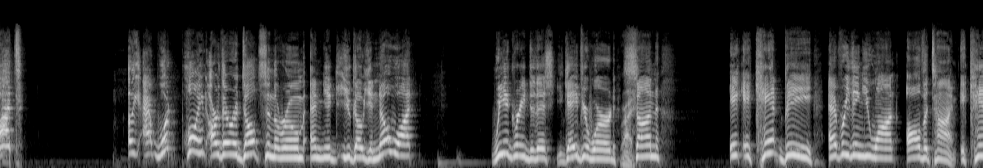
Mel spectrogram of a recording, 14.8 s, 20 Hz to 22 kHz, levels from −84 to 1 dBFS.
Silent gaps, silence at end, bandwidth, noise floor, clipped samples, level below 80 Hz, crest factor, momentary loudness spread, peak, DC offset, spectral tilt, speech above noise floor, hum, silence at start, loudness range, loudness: none; 0 s; 12 kHz; -70 dBFS; under 0.1%; -50 dBFS; 16 dB; 5 LU; -2 dBFS; under 0.1%; -4.5 dB/octave; 53 dB; none; 0 s; 3 LU; -17 LUFS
